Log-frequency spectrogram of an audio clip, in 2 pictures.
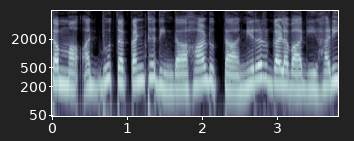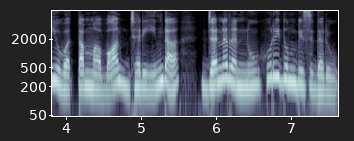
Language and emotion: Kannada, neutral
